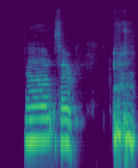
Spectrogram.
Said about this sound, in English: listeners may hear you clearing your throat or coughing during the interview, but that's pretty normal for someone with cystic fibrosis.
